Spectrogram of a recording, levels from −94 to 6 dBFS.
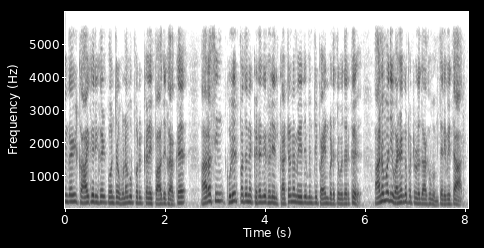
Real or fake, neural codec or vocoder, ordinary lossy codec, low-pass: fake; vocoder, 44.1 kHz, 128 mel bands, Pupu-Vocoder; none; 5.4 kHz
